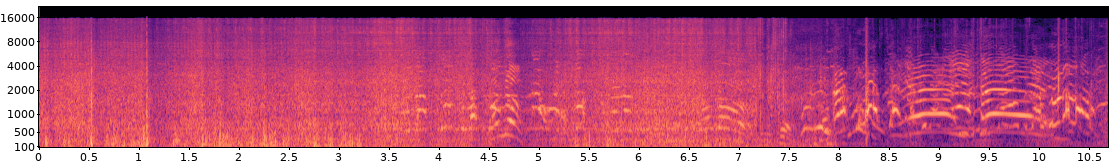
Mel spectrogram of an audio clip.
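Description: A heavy army truck runs close by, with rough wind-like noise on the microphone and scattered shouting voices. From about eight seconds in, a child's high voice shouts clearly.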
